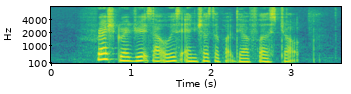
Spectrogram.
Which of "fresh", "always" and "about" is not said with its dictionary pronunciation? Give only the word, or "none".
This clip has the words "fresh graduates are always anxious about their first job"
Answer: always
